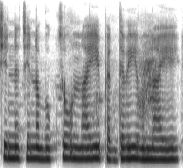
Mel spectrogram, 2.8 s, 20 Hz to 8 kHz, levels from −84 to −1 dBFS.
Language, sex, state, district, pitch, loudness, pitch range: Telugu, female, Telangana, Hyderabad, 195 Hz, -14 LUFS, 185-200 Hz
